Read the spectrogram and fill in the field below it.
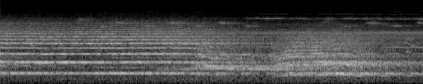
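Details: An elephant from a wild group gives a long, loud, brassy trumpet that holds a steady pitch before wavering.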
